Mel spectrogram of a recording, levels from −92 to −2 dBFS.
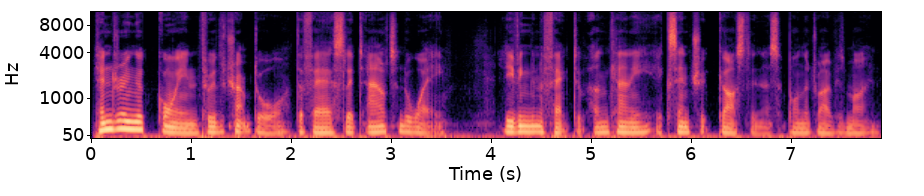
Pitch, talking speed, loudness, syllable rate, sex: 100 Hz, 180 wpm, -20 LUFS, 5.3 syllables/s, male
